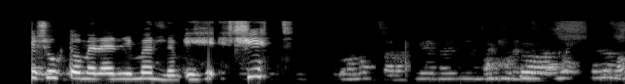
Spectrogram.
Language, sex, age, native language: Icelandic, female, 18-19, Icelandic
